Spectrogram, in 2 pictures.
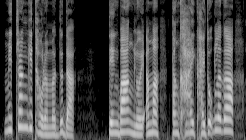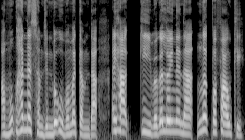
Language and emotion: Manipuri, surprised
